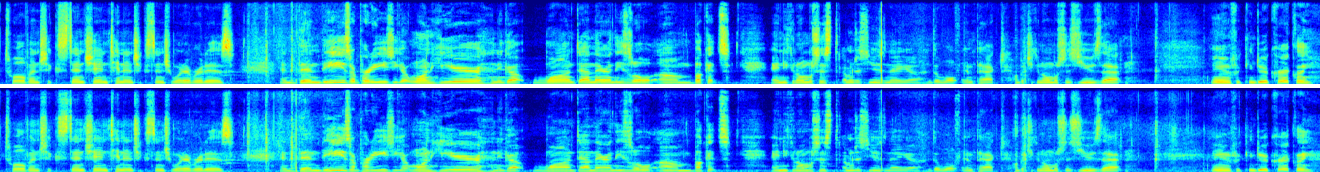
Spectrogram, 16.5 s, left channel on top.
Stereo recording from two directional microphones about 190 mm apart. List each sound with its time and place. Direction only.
0.0 s speech: 5° left (ahead or behind)
3.8 s speech: 30° left (ahead or behind)
12.2 s speech: 15° left (ahead or behind)
15.1 s speech: 30° left (ahead or behind)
